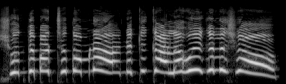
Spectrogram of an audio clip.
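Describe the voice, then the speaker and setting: A woman's voice: very high voice, fairly even intonation, a little fast, bright, forceful tone, slight background noise, voice pushed up. A woman voicing an indignant village woman in a cartoon, scolding and shrieking. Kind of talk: Bengali cartoon voice acting.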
